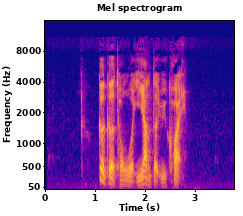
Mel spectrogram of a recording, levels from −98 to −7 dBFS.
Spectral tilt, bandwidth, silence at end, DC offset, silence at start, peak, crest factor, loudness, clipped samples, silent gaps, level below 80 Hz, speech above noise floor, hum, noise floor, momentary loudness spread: -3 dB/octave; 11 kHz; 1 s; under 0.1%; 0.7 s; -2 dBFS; 22 dB; -21 LUFS; under 0.1%; none; -64 dBFS; 51 dB; 60 Hz at -55 dBFS; -72 dBFS; 10 LU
